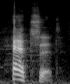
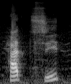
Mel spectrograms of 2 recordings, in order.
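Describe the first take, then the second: First: The name is said with plain English sounds. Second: The name is said with Japanese-like sounds.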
